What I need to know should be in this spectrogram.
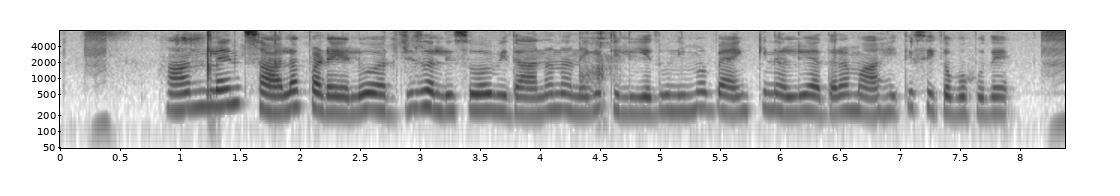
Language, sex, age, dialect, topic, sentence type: Kannada, female, 18-24, Mysore Kannada, banking, question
